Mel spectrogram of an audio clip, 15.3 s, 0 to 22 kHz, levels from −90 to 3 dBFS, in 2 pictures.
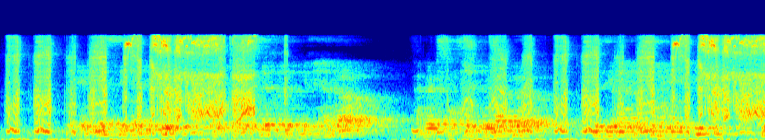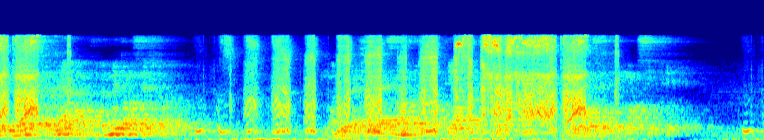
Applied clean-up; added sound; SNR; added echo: none; Squeak; 0 dB; reverberation time 1.2 s.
